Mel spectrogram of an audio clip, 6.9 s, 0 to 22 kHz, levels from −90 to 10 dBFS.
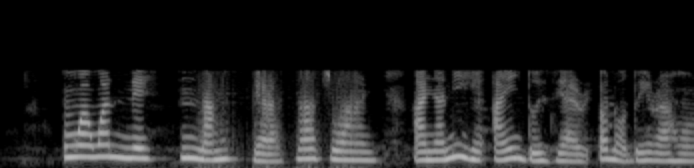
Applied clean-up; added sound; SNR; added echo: neural separator model SepFormer DNS4.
